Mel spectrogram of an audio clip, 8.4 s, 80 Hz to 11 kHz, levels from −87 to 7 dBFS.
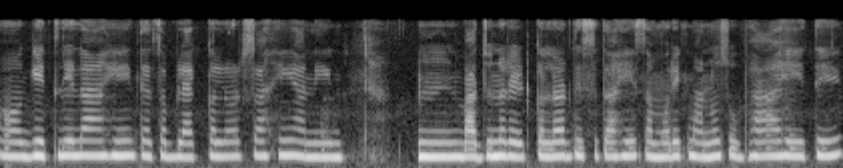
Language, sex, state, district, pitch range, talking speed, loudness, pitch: Marathi, female, Maharashtra, Aurangabad, 245-255 Hz, 135 wpm, -13 LUFS, 250 Hz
